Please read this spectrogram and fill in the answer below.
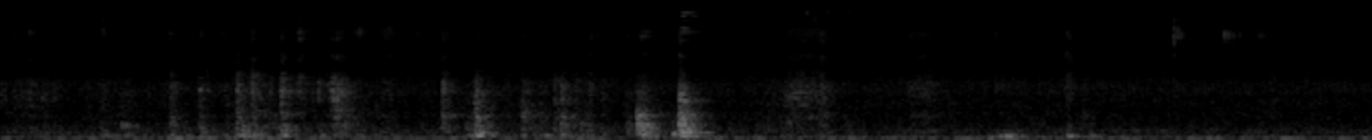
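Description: Light rustling and scattered small clicks and knocks of hands handling a glue stick and loading it into a hot glue gun on a craft table, over a faint steady low hum.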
